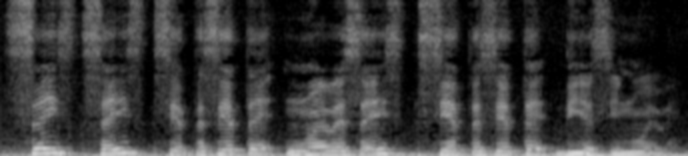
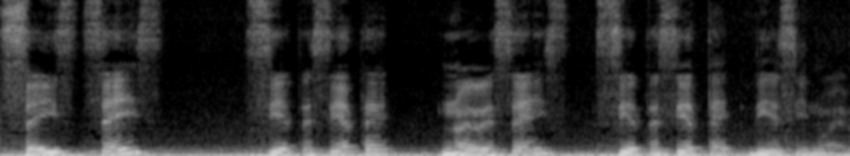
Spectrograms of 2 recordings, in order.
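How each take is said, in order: First: The number is said at a fast pace. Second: The number is said at a slow pace.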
